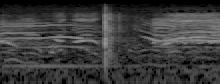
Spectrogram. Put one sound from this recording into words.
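A softball smacks sharply into a catcher's mitt.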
